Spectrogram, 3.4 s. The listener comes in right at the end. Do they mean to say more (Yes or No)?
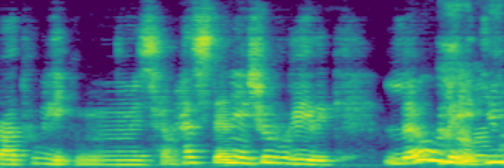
No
